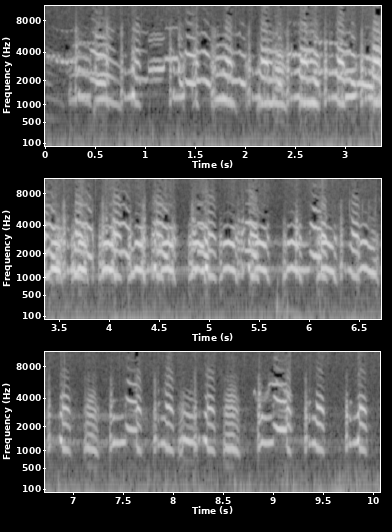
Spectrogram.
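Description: Herring Gull giving a dense, continuous series of harsh, honking yelps and mewing squeals, overlapping in a busy chorus of several birds.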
